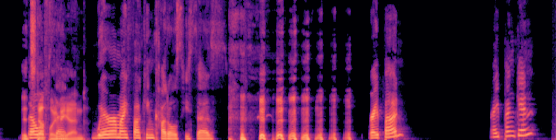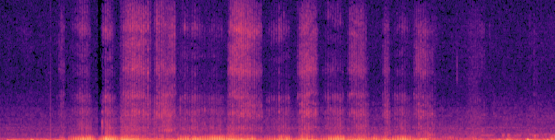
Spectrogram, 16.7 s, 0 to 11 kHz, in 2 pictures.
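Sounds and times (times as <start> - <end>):
speech: 0.3 - 6.1, 7.4 - 8.1
laughter: 3.6 - 5.3
cat purring: 8.4 - 16.6.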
